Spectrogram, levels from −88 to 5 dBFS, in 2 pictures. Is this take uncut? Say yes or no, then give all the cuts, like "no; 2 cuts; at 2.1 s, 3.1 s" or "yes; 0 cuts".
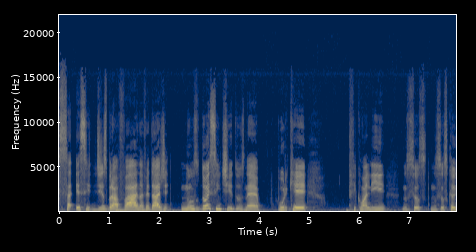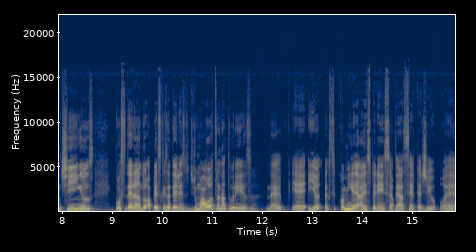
no; 3 cuts; at 5.8 s, 12.5 s, 14.6 s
